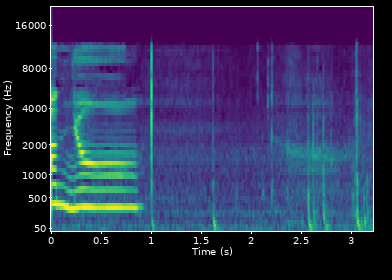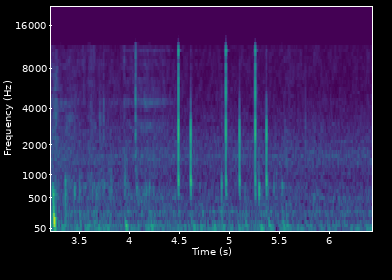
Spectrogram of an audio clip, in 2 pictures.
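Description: Clicks and knocks sound from a phone being handled.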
